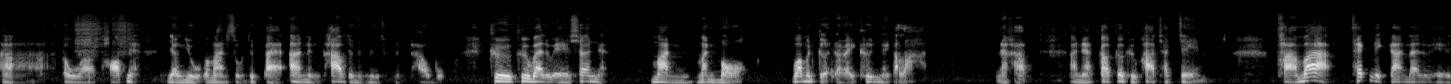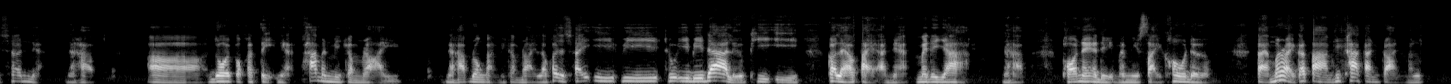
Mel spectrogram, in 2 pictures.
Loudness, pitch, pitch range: -18 LUFS, 130 Hz, 105-180 Hz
